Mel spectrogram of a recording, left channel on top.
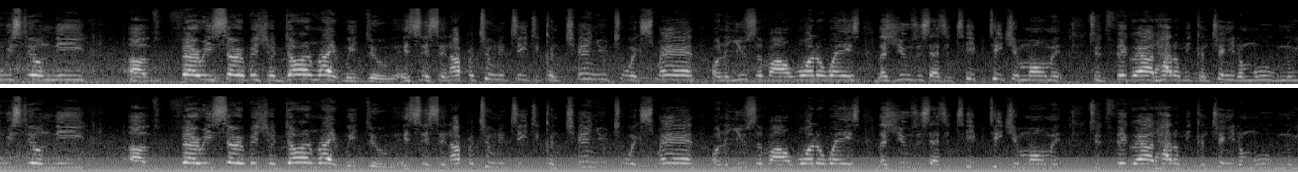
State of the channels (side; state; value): right; noise; hum, 2 dB below the sound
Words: still need ferry service? You're darn right we do. It's an opportunity to continue to expand on the use of our waterways. Let's use this as a teaching moment to figure out how do we continue to move New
